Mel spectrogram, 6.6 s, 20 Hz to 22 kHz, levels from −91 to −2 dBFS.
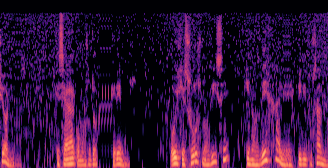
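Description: Throughout the speech, overdone noise removal leaves the background almost silent but speckled with twinkling tones. The suppressor has cut individual bands near its noise estimate, taking quiet parts of the voice with them. Unlike low-bitrate codec smearing, the gaps between phrases are eerily empty.

Repeated frames cause a stutter at 0.31 s, where a 30 ms slice plays three extra times. At 2.04 s a 60 ms slice repeats three more times, and at 5.70 s a 50 ms slice repeats twice more. Unlike a dropout, nothing is lost; the sound is lengthened instead.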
